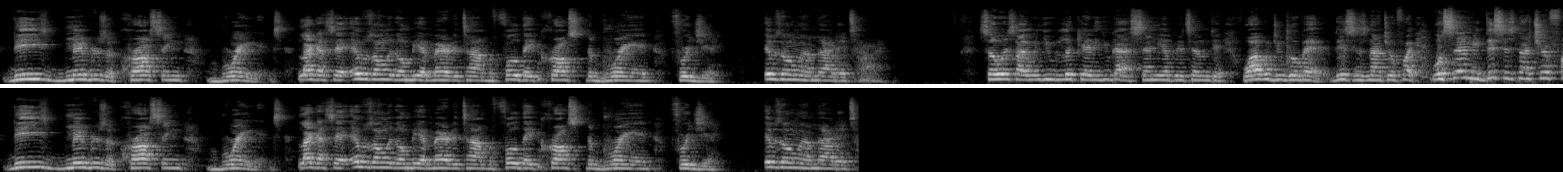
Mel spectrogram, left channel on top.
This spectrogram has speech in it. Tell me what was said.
These members are crossing brands. Like I said, it was only going to be a matter of time before they crossed the brand for Jay. It was only a matter of time. So it's like when you look at it, you got Sami up here telling Jay, why would you go back? This is not your fight. Well, Sami, this is not your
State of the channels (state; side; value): drops out; right; at 8.6 s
